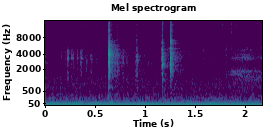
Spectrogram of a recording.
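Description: A few scattered keystrokes on a computer keyboard as a short phrase is typed, with the clearest clicks just over half a second in and about a second in.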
